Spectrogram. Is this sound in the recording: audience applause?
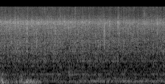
no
